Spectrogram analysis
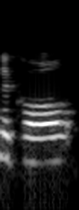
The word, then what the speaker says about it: Nickol: By the way, my name, it's pronounced Nicole.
